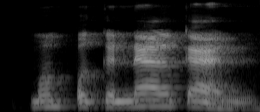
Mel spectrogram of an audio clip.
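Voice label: "memperkenalkan", Malay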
